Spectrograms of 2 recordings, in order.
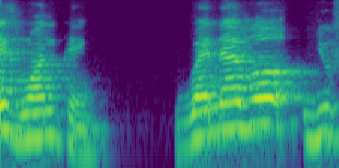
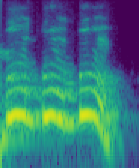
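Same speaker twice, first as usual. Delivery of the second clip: punchy, higher booms, louder at the end; imitated hitting noises; 7 semitones higher, 6 dB louder, slower than usual. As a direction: sound out blows landing one by one. Imitates pan blows in story.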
